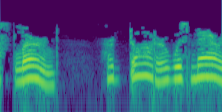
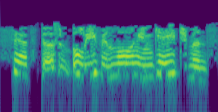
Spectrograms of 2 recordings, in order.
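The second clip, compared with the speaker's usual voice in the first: higher, bright daughter's voice on the phone; a higher young woman's voice, eager; 7 semitones higher than usual. A narrator's reading. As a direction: give it as the excited bride. Daughter quoting new husband, higher.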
